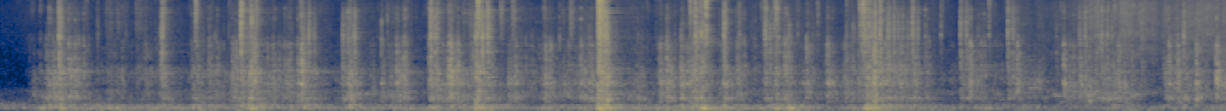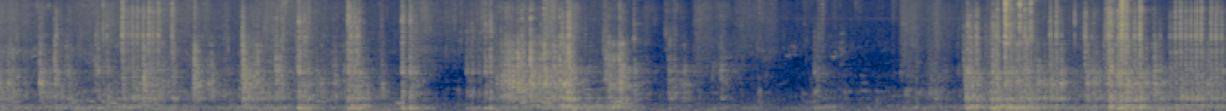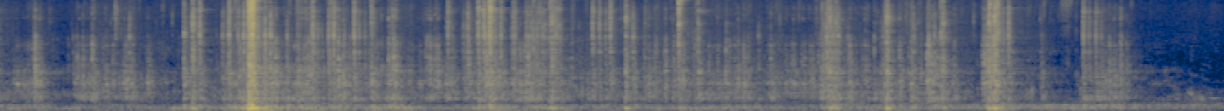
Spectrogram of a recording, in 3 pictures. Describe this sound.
Shopping cart - carriage, medium speed
Shopping cart basket being pushed at medium speed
